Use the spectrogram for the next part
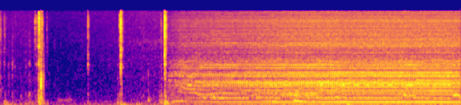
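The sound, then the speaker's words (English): A few sharp clicks and knocks as fuel is pumped into the cylinder, then a small propeller airplane engine catches and settles into a steady, droning hum that builds slightly louder and holds without pause. “So now he's getting it started. Fuel into the cylinder. Pumping fuel into it. Around. Clear. It's starting.”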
